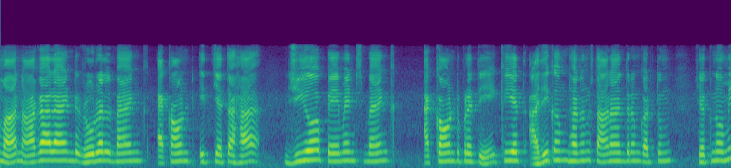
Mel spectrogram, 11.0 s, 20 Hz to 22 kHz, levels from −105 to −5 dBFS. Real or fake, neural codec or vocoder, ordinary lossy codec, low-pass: real; none; none; 7.2 kHz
